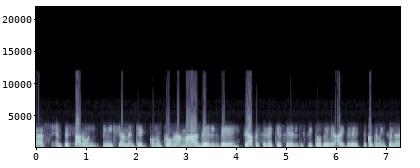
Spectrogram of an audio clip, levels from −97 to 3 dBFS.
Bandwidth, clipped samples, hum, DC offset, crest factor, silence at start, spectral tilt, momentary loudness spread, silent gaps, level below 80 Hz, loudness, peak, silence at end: 11.5 kHz; under 0.1%; none; under 0.1%; 14 dB; 0 s; -6.5 dB/octave; 7 LU; none; -64 dBFS; -22 LUFS; -8 dBFS; 0 s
